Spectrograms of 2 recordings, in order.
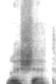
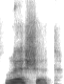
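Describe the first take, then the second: First: The stress is on the second syllable. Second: The stress is on the first syllable. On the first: The speaker calls it wrong. "not reshet" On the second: The speaker calls it right. "Eh-es always have the accent on the first syllable, so it's reshet"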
